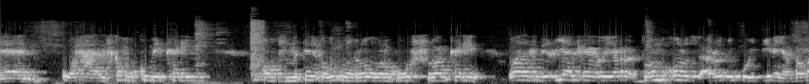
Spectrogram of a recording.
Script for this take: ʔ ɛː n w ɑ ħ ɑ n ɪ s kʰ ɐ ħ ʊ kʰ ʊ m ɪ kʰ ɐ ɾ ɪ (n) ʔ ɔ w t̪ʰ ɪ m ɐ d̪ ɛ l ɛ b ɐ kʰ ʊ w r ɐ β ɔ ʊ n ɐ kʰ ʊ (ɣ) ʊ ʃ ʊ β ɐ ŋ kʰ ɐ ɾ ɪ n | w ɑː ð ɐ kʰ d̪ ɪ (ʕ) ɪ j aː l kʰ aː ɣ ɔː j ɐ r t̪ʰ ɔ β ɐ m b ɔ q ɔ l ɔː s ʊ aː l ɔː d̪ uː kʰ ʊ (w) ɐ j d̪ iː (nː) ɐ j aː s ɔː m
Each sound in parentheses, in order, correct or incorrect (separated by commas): correct, correct, correct, correct, incorrect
